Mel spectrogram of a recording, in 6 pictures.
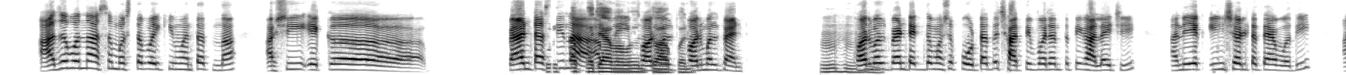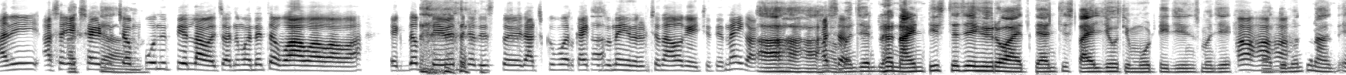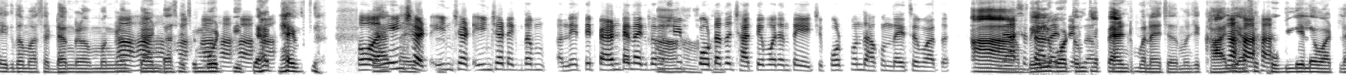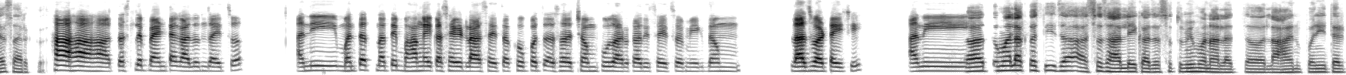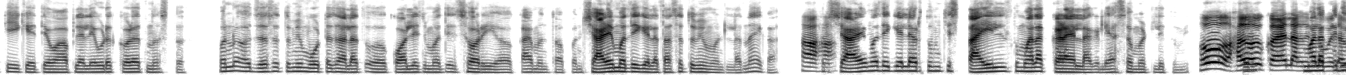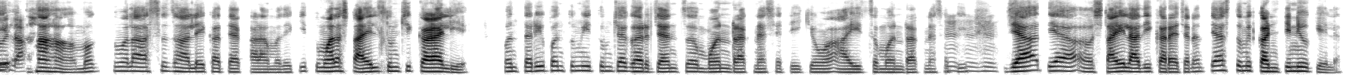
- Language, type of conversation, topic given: Marathi, podcast, कुटुंबाचा तुमच्या पेहरावाच्या पद्धतीवर कितपत प्रभाव पडला आहे?
- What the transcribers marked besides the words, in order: "असते" said as "असती"; tapping; chuckle; laughing while speaking: "टाइपचं त्या टाइपचं"; laughing while speaking: "बेल बॉटमच्या"; unintelligible speech; chuckle; other background noise; in English: "कंटिन्यू"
